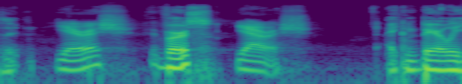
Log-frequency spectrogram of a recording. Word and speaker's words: Yarish: and yelling and so i kind of do more of like an uh air like a yarish and so it's just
